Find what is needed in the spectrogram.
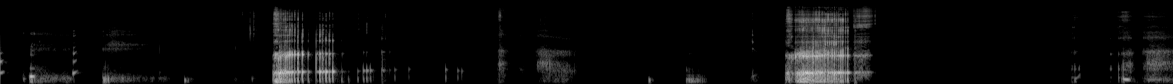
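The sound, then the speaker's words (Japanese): Burping by a woman: two long, loud belches stand out among several softer gulps, swallows and breathy sounds, separated by stretches of silence. “いいわよ。もっと聞かせてあげる。ママゲップ、たっぷり味わってね。”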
